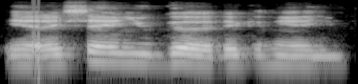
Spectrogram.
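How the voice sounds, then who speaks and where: A man's voice: mid-range voice, flat delivery, a little fast, a bit bright. Profane, repetitive man hosting a lo-fi stream. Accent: New York. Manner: loose, profane, repeats words. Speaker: host. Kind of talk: casual live-stream chat. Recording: dull lo-fi stream audio.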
